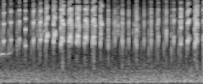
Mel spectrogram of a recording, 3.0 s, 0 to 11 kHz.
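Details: Lovebird performing konslet song in Salatiga, scoring 8400 points: loud, slightly uneven run of piercing high chirps, some doubled and buzzy, in quick rattling succession.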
